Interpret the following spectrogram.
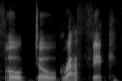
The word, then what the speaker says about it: photographic: minute hold your horses how about if i say photographic photographic now where is syllable stress irving one two three four one more time photographic correct you're absolutely correct you're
